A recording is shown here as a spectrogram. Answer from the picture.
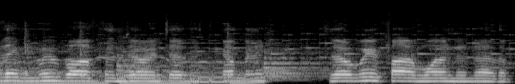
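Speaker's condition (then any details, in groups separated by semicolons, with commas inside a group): ALS; diagnosed age 29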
